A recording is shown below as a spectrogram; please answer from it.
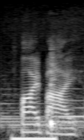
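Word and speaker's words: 拜拜: Bye-bye. Bye. Bye. Bye-bye. Bye-bye. That's pronounced with high and mid-level tones.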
